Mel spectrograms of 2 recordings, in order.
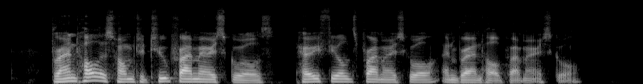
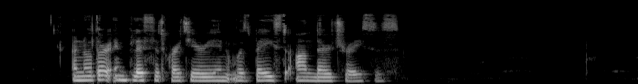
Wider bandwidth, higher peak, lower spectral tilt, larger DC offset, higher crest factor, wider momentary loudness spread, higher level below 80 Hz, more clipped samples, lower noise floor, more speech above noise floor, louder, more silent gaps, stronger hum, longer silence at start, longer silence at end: first, 13.5 kHz vs 11.5 kHz; first, -4 dBFS vs -8 dBFS; first, -7 dB/octave vs -5.5 dB/octave; neither; about the same, 20 dB vs 20 dB; about the same, 12 LU vs 11 LU; first, -60 dBFS vs -74 dBFS; neither; first, -78 dBFS vs -74 dBFS; first, 57 dB vs 49 dB; first, -22 LUFS vs -25 LUFS; neither; neither; second, 0.5 s vs 0.7 s; second, 0.65 s vs 2.4 s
